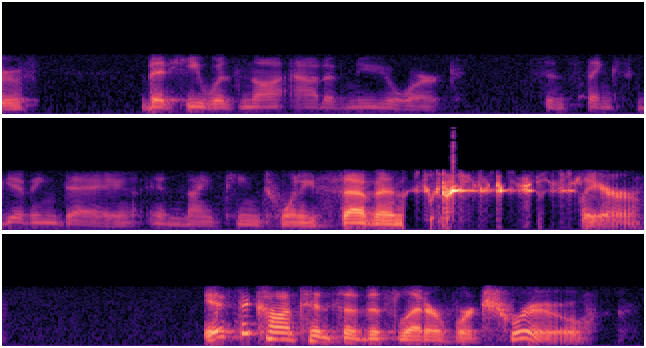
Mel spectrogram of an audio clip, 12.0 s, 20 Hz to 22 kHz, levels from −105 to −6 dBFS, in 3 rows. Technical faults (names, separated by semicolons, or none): automatic gain rising; codec payload misread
